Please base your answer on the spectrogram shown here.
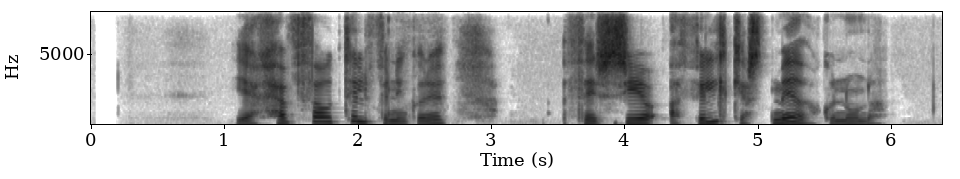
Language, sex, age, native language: Icelandic, female, 30-39, Icelandic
